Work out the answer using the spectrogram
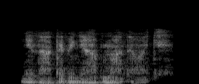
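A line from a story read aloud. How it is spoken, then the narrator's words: Barely audible whisper. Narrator (Russian): прошептал он едва слышно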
